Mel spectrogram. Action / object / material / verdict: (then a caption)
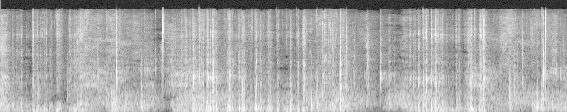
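scrape / bar of soap / soap / none. A utility knife blade scrapes the surface of a solid, dry, oval red bar of soap held in the hand. A quiet, continuous run of crisp, bright scraping and crumbly rasping, dotted with a few sharper high clicks, goes on without pause.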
